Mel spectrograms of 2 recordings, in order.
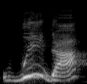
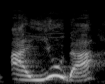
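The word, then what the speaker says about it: Ouidah: In French it's Wida, en français c'est Wida, in Portuguese it's Ayuda, en portugais c'est Ayuda, okay?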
